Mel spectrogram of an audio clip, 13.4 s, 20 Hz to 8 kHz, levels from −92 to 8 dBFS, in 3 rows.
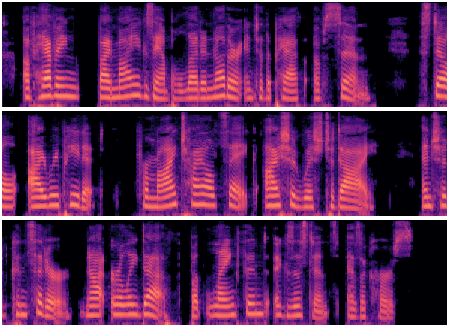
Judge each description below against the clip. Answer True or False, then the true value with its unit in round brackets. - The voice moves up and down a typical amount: True (3.0 semitones)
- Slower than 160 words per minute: False (170 wpm)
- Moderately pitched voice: False (220 Hz)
